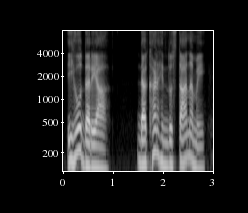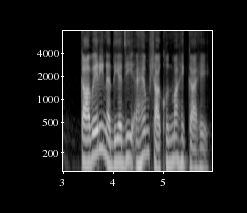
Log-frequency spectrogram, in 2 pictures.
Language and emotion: Sindhi, neutral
